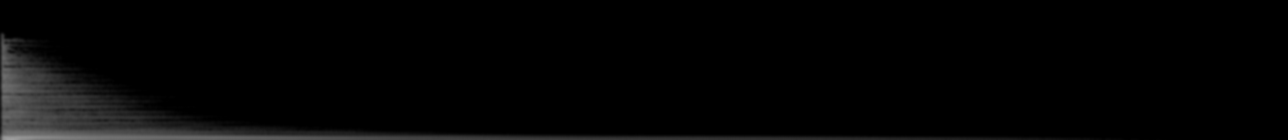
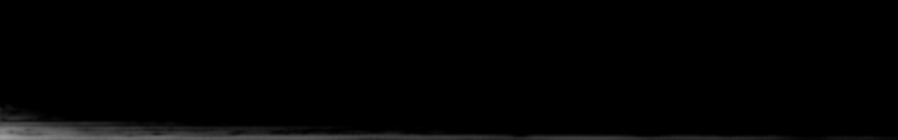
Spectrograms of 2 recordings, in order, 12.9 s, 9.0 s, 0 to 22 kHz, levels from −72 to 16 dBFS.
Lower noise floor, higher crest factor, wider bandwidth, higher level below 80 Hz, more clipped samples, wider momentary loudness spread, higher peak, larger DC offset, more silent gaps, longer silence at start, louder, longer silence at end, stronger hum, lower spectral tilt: first, -85 dBFS vs -65 dBFS; about the same, 26 dB vs 22 dB; first, 16 kHz vs 4.7 kHz; first, -62 dBFS vs -74 dBFS; neither; first, 29 LU vs 26 LU; about the same, -6 dBFS vs -8 dBFS; neither; neither; about the same, 0 s vs 0 s; about the same, -27 LUFS vs -29 LUFS; first, 7.9 s vs 2.6 s; neither; about the same, -4.5 dB/octave vs -5 dB/octave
